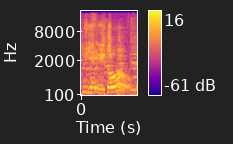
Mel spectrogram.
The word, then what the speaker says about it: pho: How do you spell that? P-H-O.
